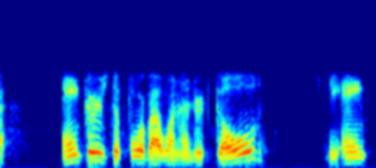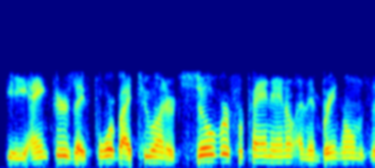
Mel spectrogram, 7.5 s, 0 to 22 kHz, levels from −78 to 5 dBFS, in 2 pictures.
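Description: Throughout, the AMR narrowband mobile codec squeezes the speech into a 250 Hz to 3.5 kHz band, sounding buzzy and synthetic. This fits a low bitrate near 5 kbps, and the spectrogram is empty above 3.5 kHz.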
